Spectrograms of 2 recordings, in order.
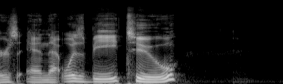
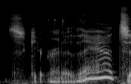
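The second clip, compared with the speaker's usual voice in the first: whispered aside; 9 dB quieter than usual. Real, not acted. Off-mic aside.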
